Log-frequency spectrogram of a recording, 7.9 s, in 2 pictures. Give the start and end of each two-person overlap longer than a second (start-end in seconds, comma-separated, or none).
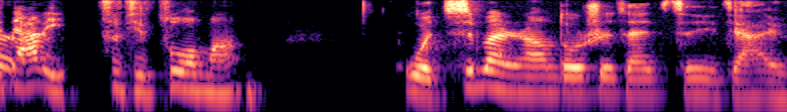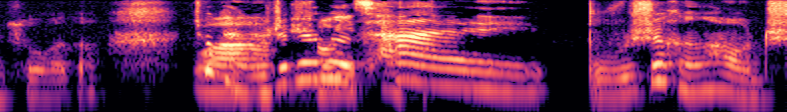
4.9-6.1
